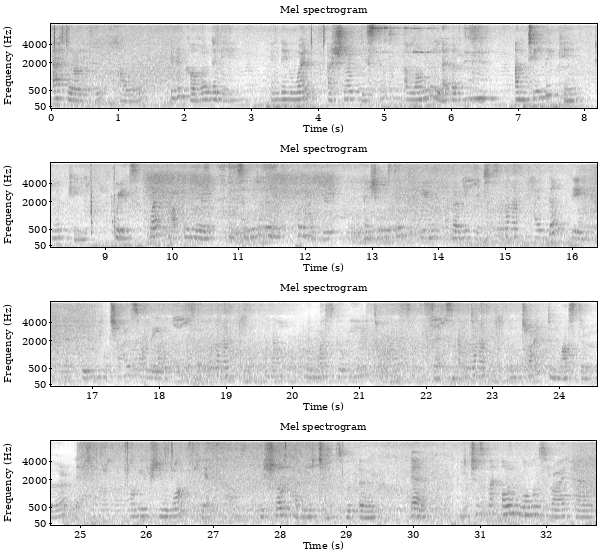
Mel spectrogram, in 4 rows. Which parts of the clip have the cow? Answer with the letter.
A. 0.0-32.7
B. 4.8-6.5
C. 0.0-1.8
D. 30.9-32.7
B.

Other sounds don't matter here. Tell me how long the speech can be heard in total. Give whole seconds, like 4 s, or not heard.
33 s.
